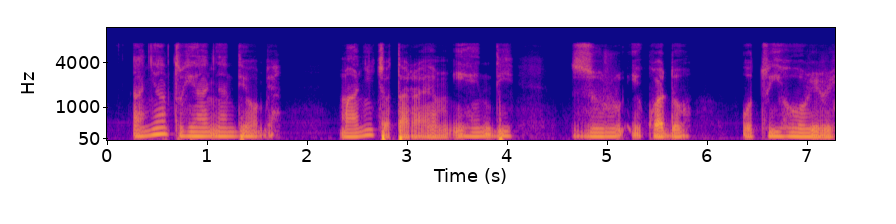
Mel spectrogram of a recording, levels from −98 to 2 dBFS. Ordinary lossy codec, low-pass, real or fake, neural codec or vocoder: none; 7.2 kHz; real; none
